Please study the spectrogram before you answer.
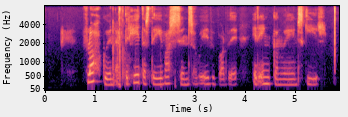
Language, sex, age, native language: Icelandic, female, 11, Icelandic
